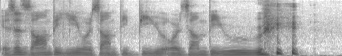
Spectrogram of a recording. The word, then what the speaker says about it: ZombiU: Is it zombie U or zombie or zombie? Zombie U. It's pronounced as you.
